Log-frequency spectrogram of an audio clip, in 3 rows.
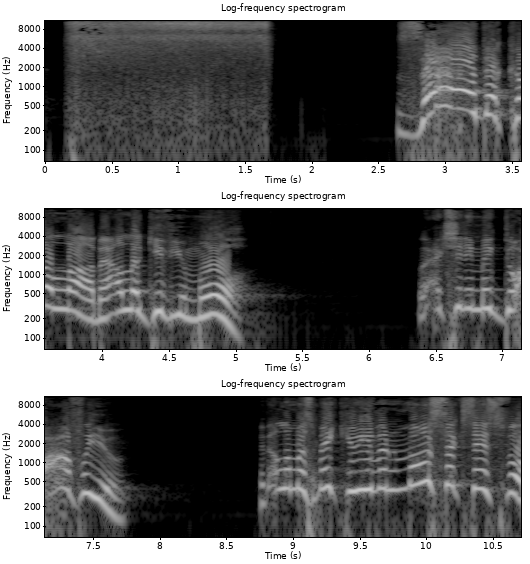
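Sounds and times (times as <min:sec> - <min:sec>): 
aerosol spray hissing: 0:00.0 - 0:01.8
speech: 0:02.6 - 0:05.1, 0:06.6 - 0:07.8, 0:08.8 - 0:10.7.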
